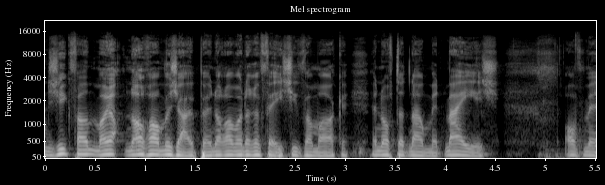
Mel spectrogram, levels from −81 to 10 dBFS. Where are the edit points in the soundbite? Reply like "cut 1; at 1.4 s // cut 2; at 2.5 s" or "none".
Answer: none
